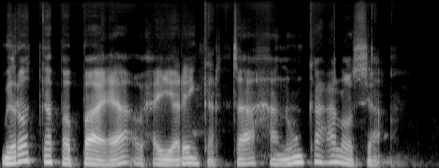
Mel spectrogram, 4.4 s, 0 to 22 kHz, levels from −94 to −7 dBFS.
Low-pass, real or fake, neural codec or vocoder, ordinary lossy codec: none; fake; codec, 44.1 kHz, 7.8 kbps, DAC; none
